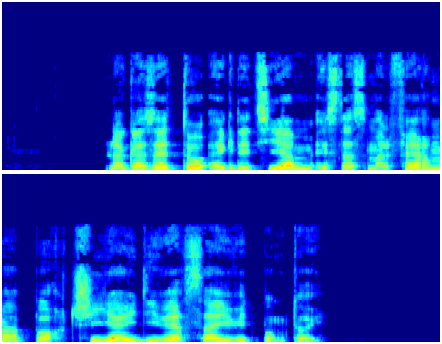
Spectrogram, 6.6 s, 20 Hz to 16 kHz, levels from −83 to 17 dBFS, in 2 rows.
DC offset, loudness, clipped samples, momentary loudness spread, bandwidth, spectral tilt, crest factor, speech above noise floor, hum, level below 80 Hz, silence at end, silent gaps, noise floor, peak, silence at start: under 0.1%; -25 LUFS; under 0.1%; 10 LU; 11.5 kHz; -5 dB/octave; 18 dB; 61 dB; none; -64 dBFS; 0.9 s; none; -86 dBFS; -8 dBFS; 0.8 s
